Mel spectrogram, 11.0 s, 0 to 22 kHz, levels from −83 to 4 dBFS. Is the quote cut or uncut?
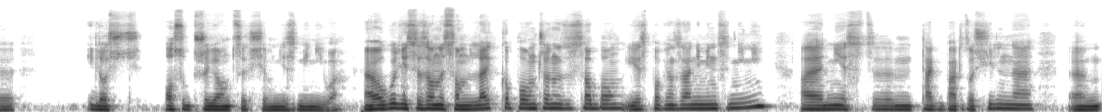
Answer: cut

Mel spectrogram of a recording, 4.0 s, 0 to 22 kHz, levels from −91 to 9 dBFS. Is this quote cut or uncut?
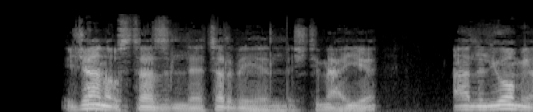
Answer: uncut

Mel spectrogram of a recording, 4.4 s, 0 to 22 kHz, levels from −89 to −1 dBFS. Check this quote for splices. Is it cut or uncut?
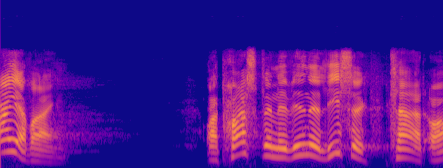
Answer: uncut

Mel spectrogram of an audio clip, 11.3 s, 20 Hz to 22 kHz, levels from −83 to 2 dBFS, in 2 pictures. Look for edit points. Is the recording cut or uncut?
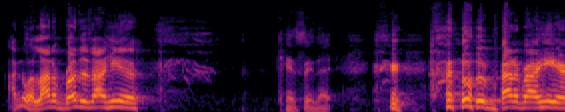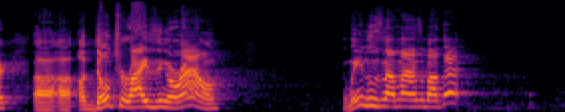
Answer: cut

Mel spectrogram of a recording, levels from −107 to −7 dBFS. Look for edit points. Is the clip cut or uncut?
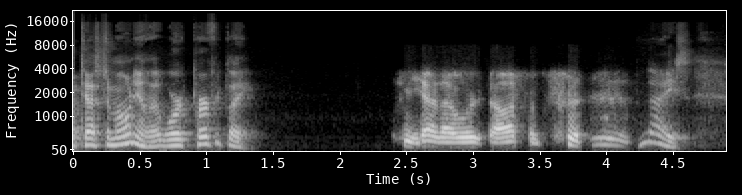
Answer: uncut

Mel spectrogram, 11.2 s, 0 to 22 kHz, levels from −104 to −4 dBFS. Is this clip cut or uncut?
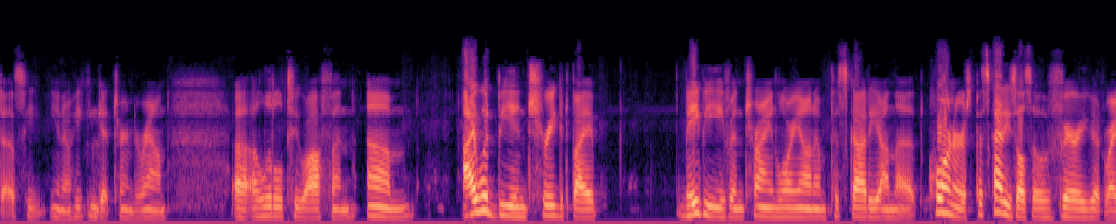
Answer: uncut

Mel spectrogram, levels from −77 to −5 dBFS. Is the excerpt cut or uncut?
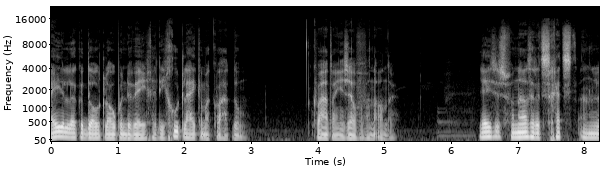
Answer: cut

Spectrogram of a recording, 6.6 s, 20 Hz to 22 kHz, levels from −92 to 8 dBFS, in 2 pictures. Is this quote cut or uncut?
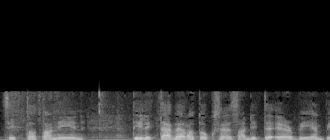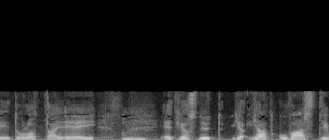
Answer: cut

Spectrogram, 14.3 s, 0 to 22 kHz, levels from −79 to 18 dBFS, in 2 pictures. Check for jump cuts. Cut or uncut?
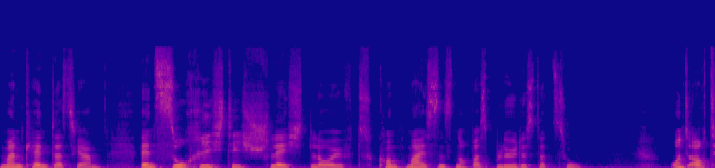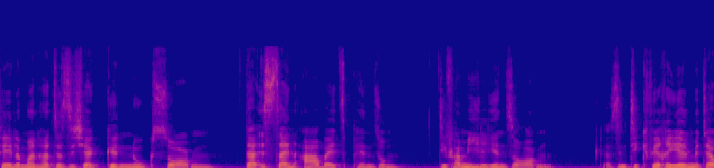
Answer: uncut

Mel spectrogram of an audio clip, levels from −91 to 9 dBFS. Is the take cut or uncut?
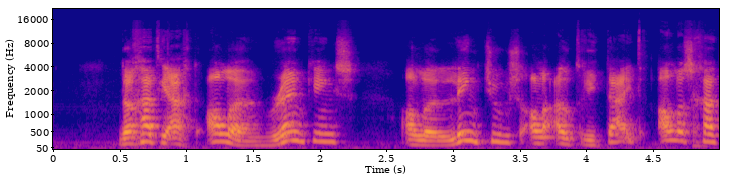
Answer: uncut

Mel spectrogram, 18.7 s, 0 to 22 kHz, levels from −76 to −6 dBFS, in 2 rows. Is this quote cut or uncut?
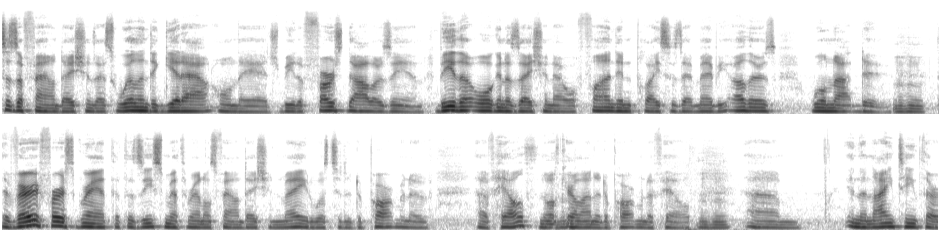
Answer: cut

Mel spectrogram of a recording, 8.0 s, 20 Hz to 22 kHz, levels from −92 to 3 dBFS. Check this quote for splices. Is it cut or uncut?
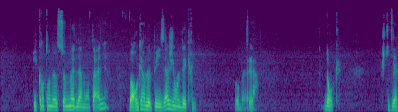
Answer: cut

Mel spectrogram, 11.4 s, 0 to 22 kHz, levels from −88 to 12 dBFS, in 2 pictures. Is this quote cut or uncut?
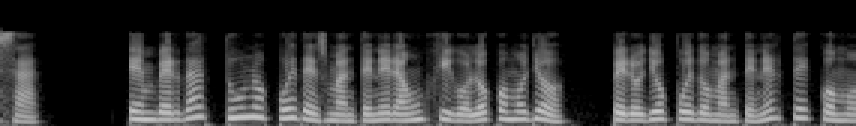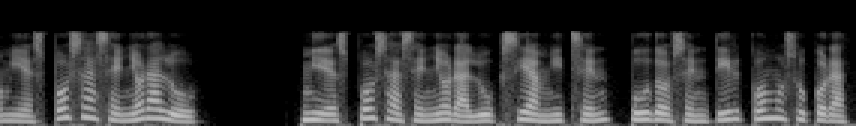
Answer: uncut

